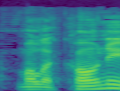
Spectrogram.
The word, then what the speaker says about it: Mullacone: And then the next one is Mullacone, if I have that pronunciation correct. Good. And Katie Karabokh.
